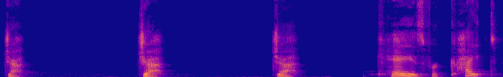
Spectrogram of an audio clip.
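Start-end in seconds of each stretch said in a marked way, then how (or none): 0.0-2.9 "j" as a short isolated juh; letter J sound. Shown as a demonstration. Teacher answering what J says, spaced short "j" sounds. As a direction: sound out "j" as juh, pausing between each. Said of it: "The J says".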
